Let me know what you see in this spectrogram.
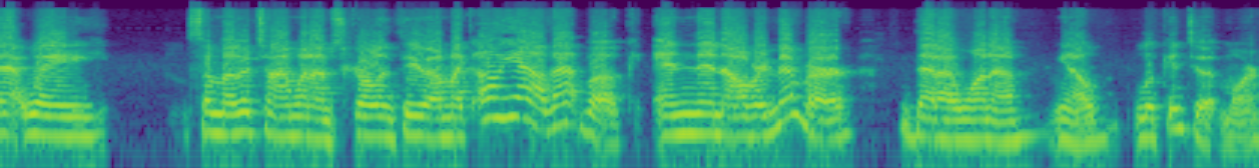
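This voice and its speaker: Medium in pitch, a woman speaks at a moderate pace in a bright, sharp tone. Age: 50s. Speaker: booktuber. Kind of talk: casual chat.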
